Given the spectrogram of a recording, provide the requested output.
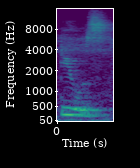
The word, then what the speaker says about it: tu es: You know the spellings of Tuesday? Let's start. Just split it into two parts. Tues, okay? But we call it tu es.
